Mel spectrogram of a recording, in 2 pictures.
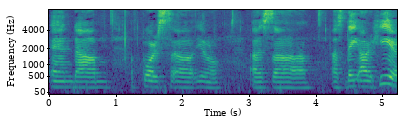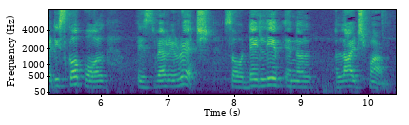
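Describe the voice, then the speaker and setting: Slow-paced woman storyteller from the Philippines. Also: fairly low pitch, a little hiss or hum. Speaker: host reading folktales. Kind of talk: storytelling with casual explanatory asides.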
